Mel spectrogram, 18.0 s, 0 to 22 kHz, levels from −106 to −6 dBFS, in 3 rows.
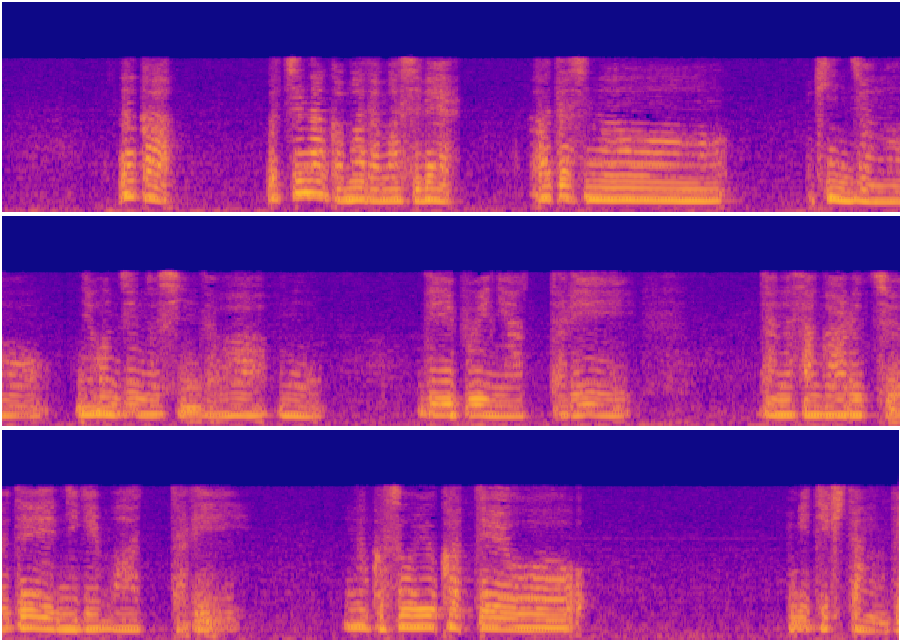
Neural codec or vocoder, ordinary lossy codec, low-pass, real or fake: none; none; 7.2 kHz; real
